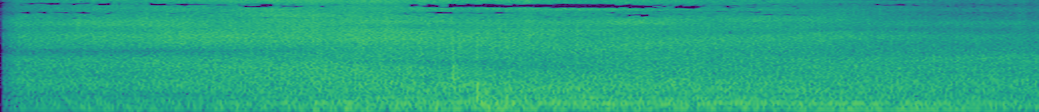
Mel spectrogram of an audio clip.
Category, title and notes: Soundscapes > Urban
Bus driving by recorded on an iPhone in an urban area.
bus, transportation, vehicle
